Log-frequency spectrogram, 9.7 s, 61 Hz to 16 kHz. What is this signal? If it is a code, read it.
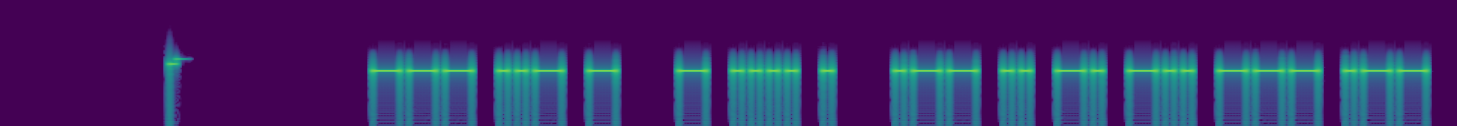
Morse code, heard as a keyed tone, about 20 wpm, 700 Hz. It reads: OUT THE WINDOW
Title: Sets of 5 Words Encore2 20wpm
